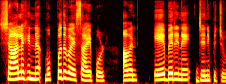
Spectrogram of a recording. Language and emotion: Malayalam, neutral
